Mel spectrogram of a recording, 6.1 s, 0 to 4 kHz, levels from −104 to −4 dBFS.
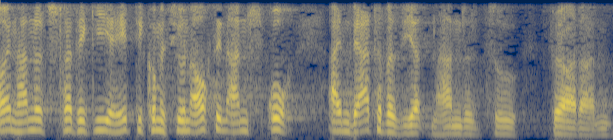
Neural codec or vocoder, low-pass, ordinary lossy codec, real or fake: none; 3.6 kHz; none; real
